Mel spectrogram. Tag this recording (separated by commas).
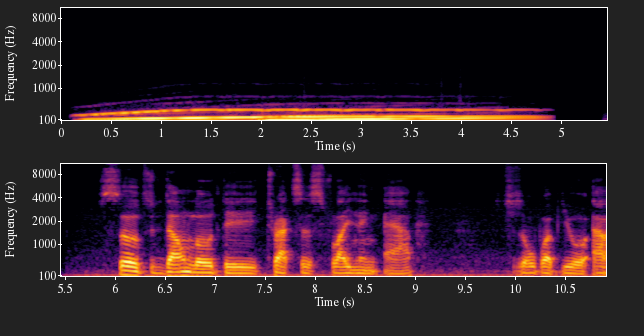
Speech, inside a small room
